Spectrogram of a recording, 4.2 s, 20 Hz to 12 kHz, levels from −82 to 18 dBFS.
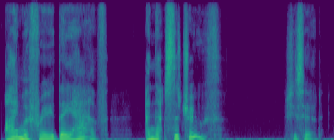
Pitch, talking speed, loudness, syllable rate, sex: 200 Hz, 160 wpm, -18 LUFS, 4.3 syllables/s, female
